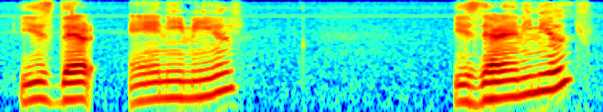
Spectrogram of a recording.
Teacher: Ahí van elevando un poco el tono de voz.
